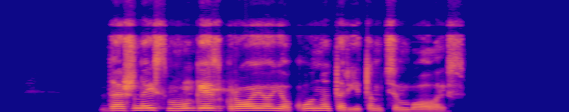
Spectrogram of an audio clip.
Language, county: Lithuanian, Marijampolė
